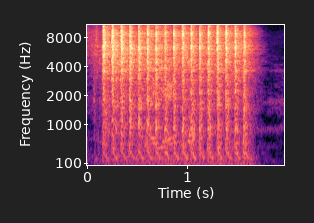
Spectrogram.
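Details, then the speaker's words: Car power window going up: rapid sharp clatter at top of travel as the motor gear skips; owner suspects a worn or jammed gear, found shifted gear on disassembly. "apa ya yang terjadi di dalam sini ya nanti kita bongkar dulu apakah gearnya ada yang kemakan atau mentok"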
